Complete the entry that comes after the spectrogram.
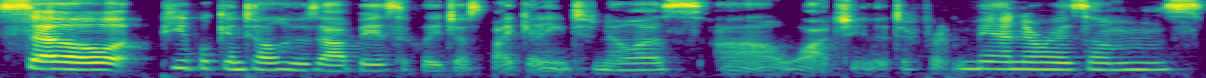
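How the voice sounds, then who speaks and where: Speaking at a moderate pace, a woman uses a fairly high pitch and monotone, flat intonation. She makes hardly any pauses, and her loudness swings a lot. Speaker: YouTuber discussing own dissociative identity disorder. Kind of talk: explainer / Q&A monologue. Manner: concise, to the point.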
